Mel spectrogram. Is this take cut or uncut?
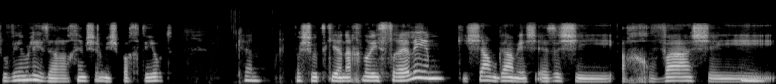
cut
